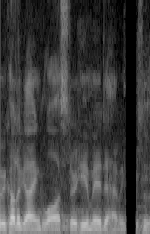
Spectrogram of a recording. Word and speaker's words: Gloucester: Yeah, that's That's Gloucester.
